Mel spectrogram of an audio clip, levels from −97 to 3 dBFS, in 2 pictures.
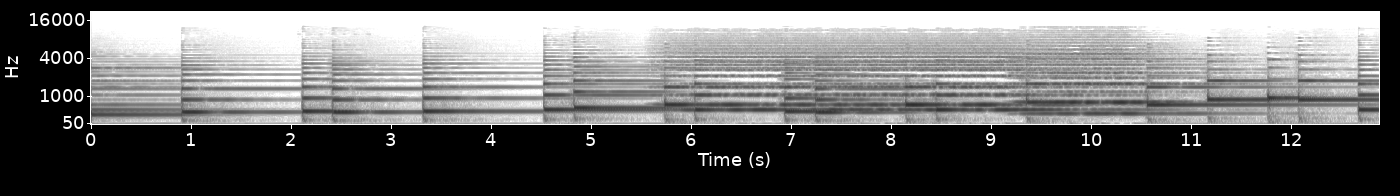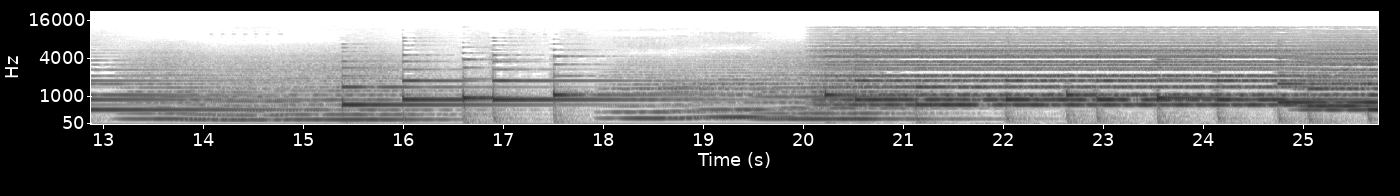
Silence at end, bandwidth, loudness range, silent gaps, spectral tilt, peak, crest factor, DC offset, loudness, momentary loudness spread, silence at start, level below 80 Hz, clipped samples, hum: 0 s; 13 kHz; 6 LU; none; -4 dB/octave; -8 dBFS; 16 dB; under 0.1%; -24 LUFS; 13 LU; 0 s; -66 dBFS; under 0.1%; none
